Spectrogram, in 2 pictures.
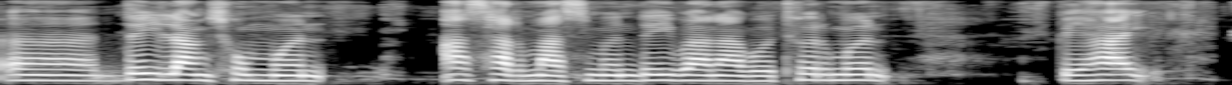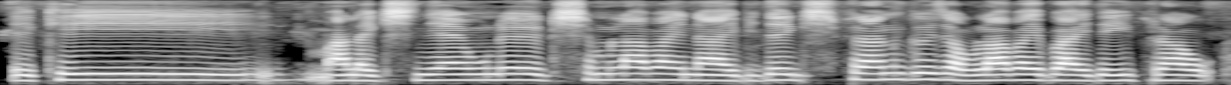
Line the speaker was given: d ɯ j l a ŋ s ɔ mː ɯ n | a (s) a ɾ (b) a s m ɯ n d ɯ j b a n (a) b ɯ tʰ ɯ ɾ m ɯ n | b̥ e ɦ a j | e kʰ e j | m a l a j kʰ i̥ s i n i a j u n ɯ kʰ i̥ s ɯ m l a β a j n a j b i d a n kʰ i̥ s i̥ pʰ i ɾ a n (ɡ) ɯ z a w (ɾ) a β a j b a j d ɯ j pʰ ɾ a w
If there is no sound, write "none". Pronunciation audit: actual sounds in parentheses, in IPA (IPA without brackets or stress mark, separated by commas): s, m, a, ɡ, l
